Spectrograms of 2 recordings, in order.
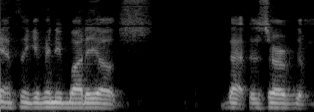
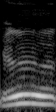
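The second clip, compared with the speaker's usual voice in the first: mock sob; 9 semitones higher, 10 dB louder than usual. Shown as a demonstration. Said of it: "not just like".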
